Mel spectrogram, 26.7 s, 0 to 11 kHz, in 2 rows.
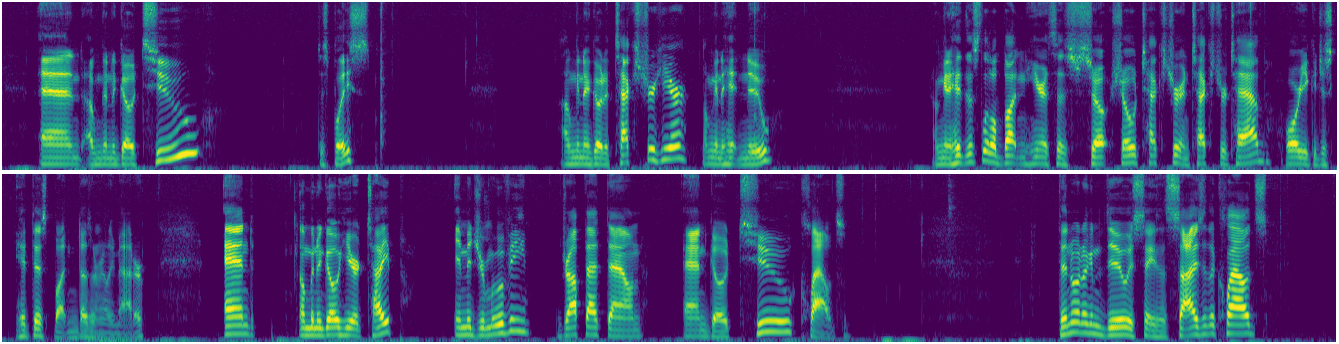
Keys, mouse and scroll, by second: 12.4 click, 18.0-26.6 drag.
